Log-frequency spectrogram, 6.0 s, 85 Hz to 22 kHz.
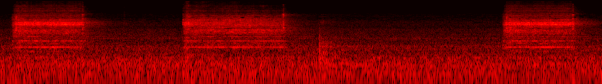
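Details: Repeated whirring motor runs under a second each, separated by pauses with a click, from a gear-driven homemade Arduino/ESP32-controlled emergency ventilator built as a student COVID-19 project, cycling its arm.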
